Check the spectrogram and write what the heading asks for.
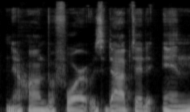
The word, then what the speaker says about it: Nihon: The Japanese, the name for Japan in Japanese is written using kanji pronounced Nihon before it was adopted in the early 8th century.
